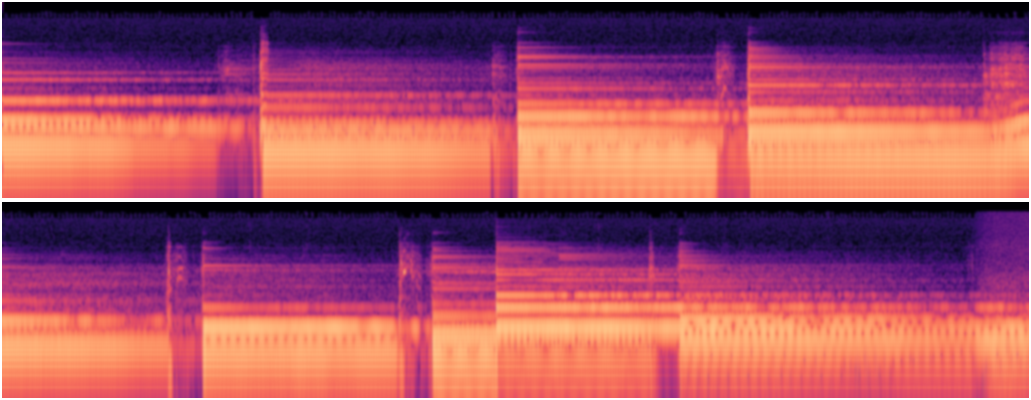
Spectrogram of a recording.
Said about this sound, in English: And then the bloom verb is also really fun to use. So it kind of makes everything, gives a different, this one I have the EQ set to be a little bit darker. So the bloom verb responds a little bit differently if I'm going.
